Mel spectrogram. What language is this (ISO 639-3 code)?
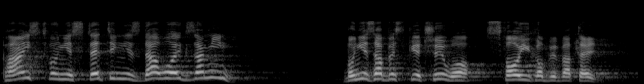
pol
